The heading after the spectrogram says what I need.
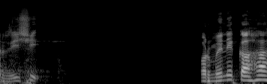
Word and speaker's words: ऋषि: कहेंगे मैंने कहा है जैसे ये कहा है ऋषि और मैंने कहा है ऋषि अब इनका उच्चारण करेंगे उच्चारण करेंगे तो बिल्कुल एक जैसा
